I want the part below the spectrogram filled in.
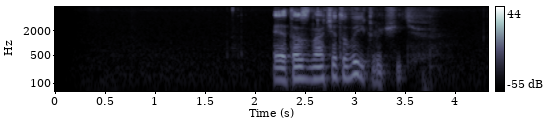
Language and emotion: Russian, neutral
